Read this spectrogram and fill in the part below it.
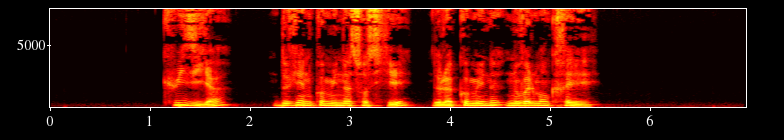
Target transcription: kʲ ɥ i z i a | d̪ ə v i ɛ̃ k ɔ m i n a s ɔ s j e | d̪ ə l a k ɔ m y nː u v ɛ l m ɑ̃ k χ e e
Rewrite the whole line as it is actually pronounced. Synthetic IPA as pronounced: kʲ ɥ i z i a | d̪ ə v j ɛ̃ k ɔ m y n a s ɔ s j e | d̪ ə l a k ɔ m y nː u v ɛ l m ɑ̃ k χ e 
